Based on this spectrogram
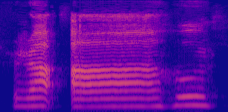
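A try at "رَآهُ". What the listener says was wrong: Just with the ra, it's a thick letter because it has a fatha on top of it. So if you just try and make that a bit round, so ra, ra'ahu.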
